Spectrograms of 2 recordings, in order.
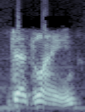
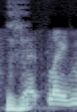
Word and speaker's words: Ghislaine: I just had, I'm a bit curious about, you're talking about Jeffrey Epstein, and Jasmine Maxwell, Ghislaine, I think her name is pronounced, Ghislaine Maxwell, has been languishing in jail for a crime that wasn't committed, or wasn't committed.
